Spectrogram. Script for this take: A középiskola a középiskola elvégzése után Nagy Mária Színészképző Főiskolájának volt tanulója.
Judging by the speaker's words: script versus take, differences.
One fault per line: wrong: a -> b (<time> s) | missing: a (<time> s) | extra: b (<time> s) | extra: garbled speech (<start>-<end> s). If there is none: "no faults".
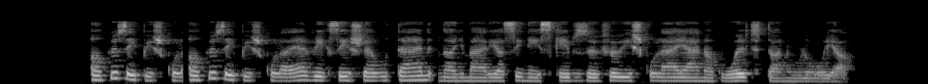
no faults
